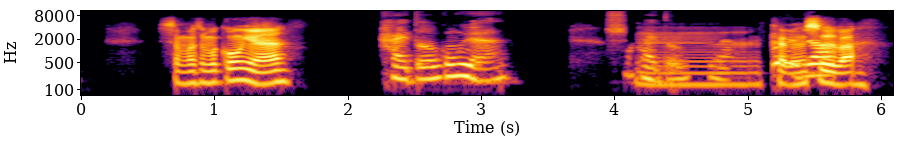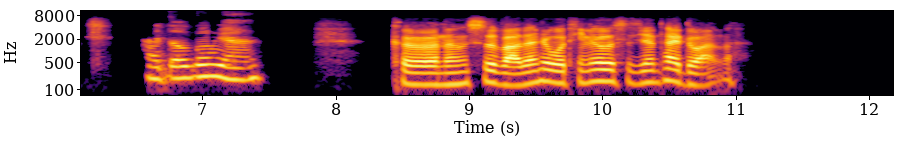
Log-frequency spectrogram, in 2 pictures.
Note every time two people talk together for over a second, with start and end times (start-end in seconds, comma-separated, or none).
4.2-5.7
